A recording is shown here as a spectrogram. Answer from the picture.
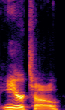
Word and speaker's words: Airto: Rob, who mentions that he saw, and he pronounces it Airto.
